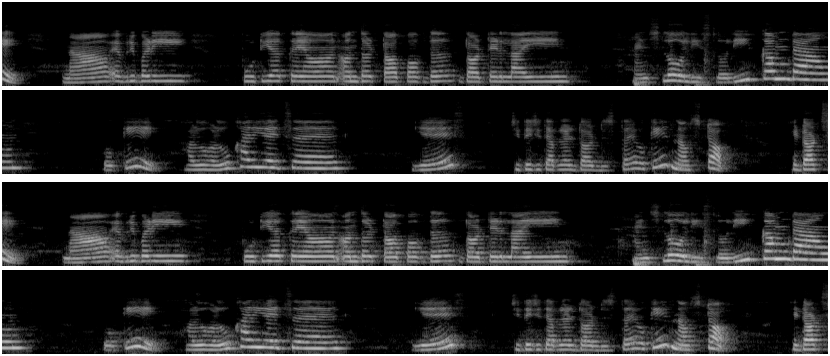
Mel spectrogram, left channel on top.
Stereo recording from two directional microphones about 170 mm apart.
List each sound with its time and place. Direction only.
0.6 s speech: 90° left; by 8.3 s 70° left (ahead or behind)
9.5 s speech: 70° left (ahead or behind)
